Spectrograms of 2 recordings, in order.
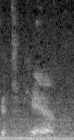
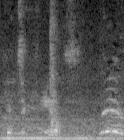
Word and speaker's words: Ketchikan: That's why it's pronounced Ketchikan, not Ketchikans.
